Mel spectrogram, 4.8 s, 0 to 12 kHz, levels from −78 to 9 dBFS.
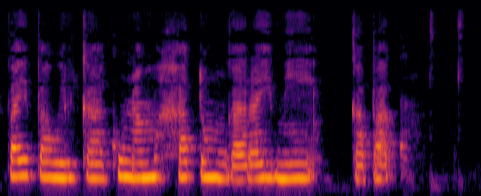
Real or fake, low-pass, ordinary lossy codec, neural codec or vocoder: fake; 9.9 kHz; MP3, 48 kbps; vocoder, 22.05 kHz, 80 mel bands, WaveNeXt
